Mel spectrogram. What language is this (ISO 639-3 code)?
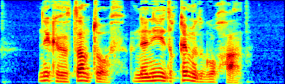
kab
